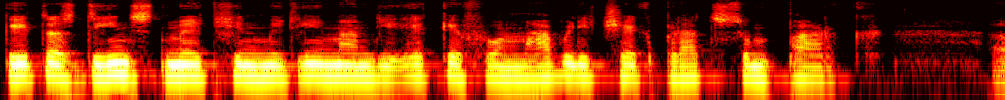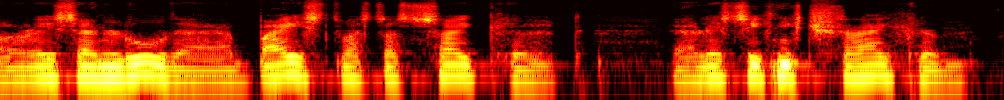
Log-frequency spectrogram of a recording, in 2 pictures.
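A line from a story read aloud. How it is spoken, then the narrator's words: Whispering. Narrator (German): sagte der Zivilist flüsternd zu dem Soldaten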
